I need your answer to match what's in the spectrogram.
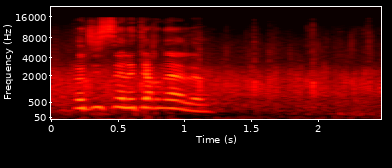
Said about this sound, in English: Shall we put our hands together and clap for the Lord? Dale un aplauso al Señor.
